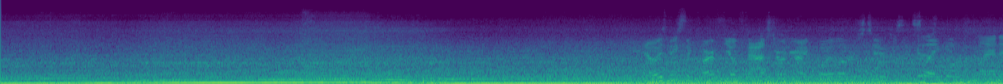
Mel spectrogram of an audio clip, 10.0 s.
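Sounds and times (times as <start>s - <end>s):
car engine accelerating: 0.0s - 10.0s
road rumble: 0.0s - 10.0s.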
